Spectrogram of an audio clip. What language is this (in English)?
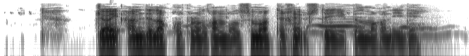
Uyghur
